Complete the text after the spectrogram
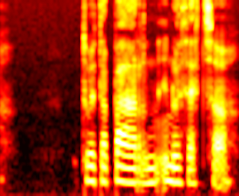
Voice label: "barn", Welsh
